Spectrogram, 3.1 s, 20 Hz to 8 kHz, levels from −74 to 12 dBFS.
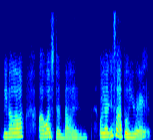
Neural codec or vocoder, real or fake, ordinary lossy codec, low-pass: codec, 16 kHz, 1 kbps, FreqCodec, smaller model; fake; MP3, 48 kbps; 7.2 kHz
